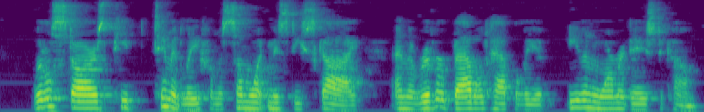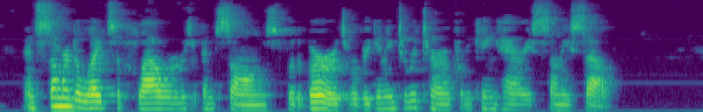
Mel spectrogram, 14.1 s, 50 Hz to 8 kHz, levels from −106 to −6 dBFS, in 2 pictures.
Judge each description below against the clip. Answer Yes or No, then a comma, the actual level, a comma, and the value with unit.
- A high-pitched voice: No, medium, 155 Hz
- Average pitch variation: Yes, average, 3.5 semitones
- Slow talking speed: No, average, 165 wpm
